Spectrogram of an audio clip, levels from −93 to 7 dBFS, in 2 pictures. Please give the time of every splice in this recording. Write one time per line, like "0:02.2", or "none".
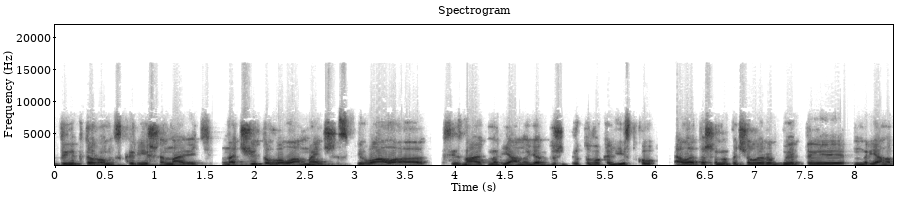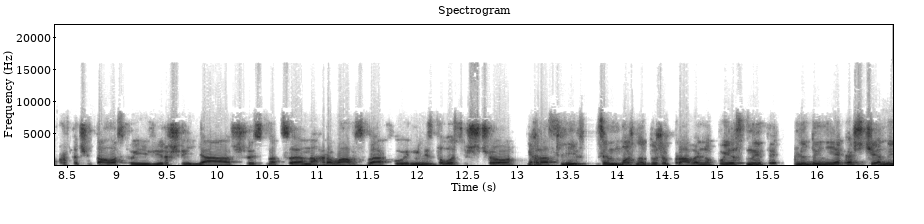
none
